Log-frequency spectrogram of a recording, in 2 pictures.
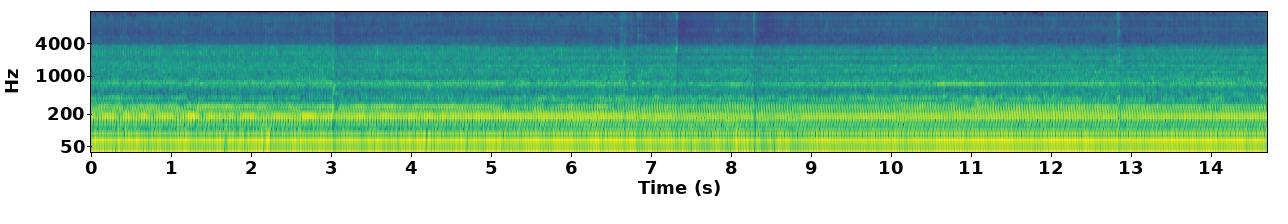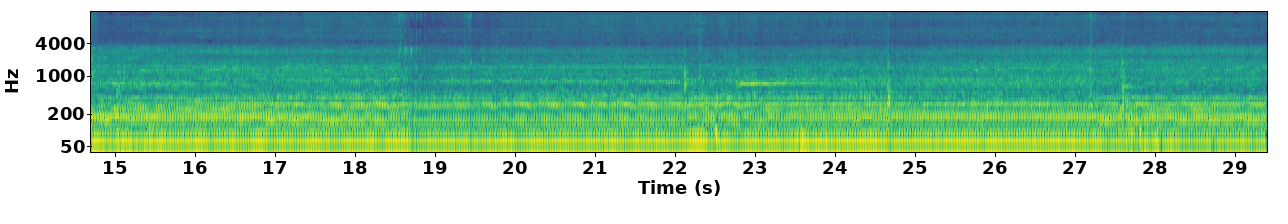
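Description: Briggs & Stratton petrol engine of a log splitter running steadily to drive the hydraulic pump, its note dipping briefly twice.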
